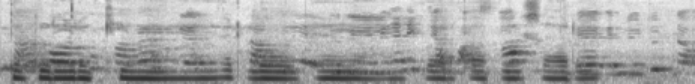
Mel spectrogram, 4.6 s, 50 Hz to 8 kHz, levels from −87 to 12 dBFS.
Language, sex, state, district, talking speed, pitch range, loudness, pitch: Hindi, male, Chandigarh, Chandigarh, 130 wpm, 195-210 Hz, -16 LUFS, 195 Hz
